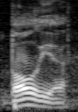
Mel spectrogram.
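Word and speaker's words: Beaulieu: b-e-a-u-l-i-e-u I believe okay if it's if it's that it's bolia if that's the spelling on it be the proper pronunciation looks like she's got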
